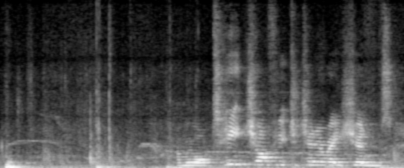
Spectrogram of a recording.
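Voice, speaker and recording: A woman's voice: sits high, fairly even intonation, takes it slowly. A female performer playing a resolute key worker who defies a villain in a school play. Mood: defiant. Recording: echoey, very noisy hall, distant mic.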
